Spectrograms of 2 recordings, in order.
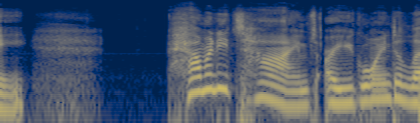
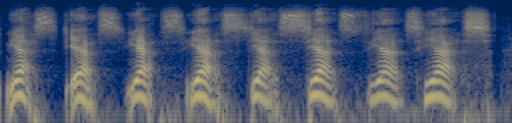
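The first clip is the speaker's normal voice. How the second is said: lightly voiced eager yes-man, a bit higher; 4 semitones higher, 4 dB quieter, much slower than usual. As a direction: nod along like a flatterer agreeing to everything. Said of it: "yes men".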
